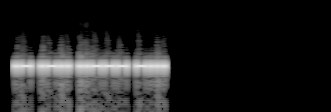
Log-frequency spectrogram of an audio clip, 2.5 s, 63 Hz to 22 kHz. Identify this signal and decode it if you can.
Morse code, heard as a keyed tone, about 51 wpm, 700 Hz. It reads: AL2B
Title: USA Call Signs - 4 Characters - 3x Character Spacing - 50wpm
